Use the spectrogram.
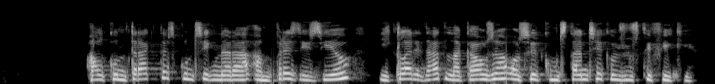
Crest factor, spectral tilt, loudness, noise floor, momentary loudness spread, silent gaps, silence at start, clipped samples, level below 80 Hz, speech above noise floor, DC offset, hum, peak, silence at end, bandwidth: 14 dB; -5 dB/octave; -15 LUFS; -80 dBFS; 6 LU; none; 0.85 s; under 0.1%; -52 dBFS; 65 dB; under 0.1%; none; -2 dBFS; 0.25 s; 8 kHz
